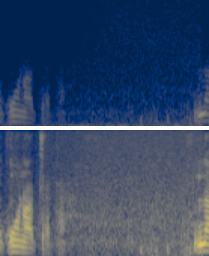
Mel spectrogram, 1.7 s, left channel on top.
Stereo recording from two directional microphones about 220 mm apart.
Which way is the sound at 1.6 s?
45° right (ahead or behind).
